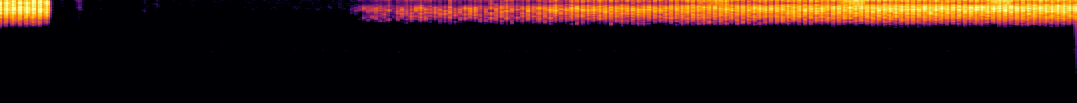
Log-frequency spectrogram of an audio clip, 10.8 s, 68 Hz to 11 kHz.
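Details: Woodland grasshopper (Omocestus rufipes), Gaisberg, Austria, 15 September 2023: a burst of song cuts off into quiet with faint low background rumble, then a new phrase of high ticking pulses begins softly and swells steadily into a loud buzzing crescendo.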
